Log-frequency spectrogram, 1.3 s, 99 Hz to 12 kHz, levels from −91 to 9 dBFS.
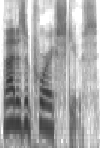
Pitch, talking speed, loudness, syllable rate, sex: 205 Hz, 225 wpm, -19 LUFS, 5.7 syllables/s, female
